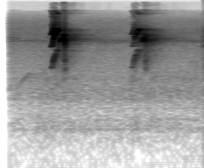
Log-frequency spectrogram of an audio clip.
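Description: A hummingbird gives two sharp, high, squeaky chips about a second apart, with a third just starting, over a faint steady high hiss.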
